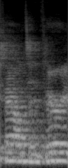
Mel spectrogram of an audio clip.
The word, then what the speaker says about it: Fontaine Ferry: We say it's Fountain Ferry, but if you see how it's pronounced, it's Fontaine Ferry. We Louisvillians call it Fountain.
